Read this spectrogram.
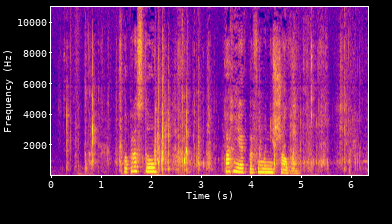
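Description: A cardboard box rustles and scrapes in a woman's hands.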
